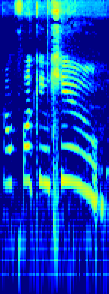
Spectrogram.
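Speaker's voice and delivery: high, slow cutesy coo. Retold or imitated. Retelling cooing at the Oreo pack, slow and high. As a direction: coo over the little Oreos. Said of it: "I was like".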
